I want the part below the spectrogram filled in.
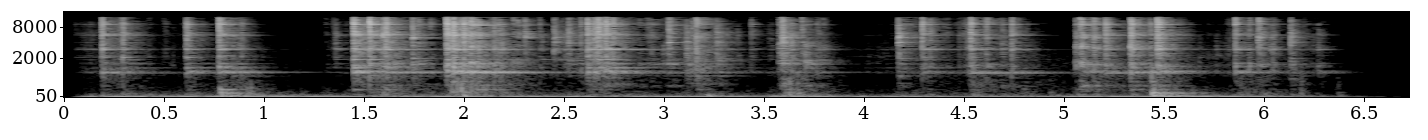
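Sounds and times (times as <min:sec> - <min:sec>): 
household fairy lights wrapping around a metal pole: 0:00.1 - 0:06.3.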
